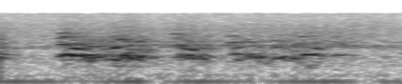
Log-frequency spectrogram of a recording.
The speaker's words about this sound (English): Mush, you huskies! Mush!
